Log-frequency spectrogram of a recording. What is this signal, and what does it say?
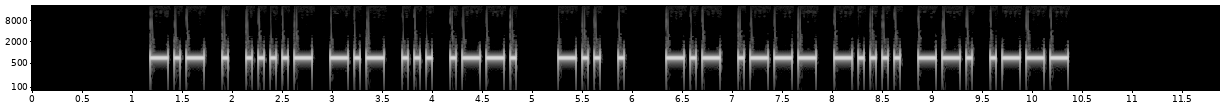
Morse code, heard as a keyed tone, about 20 wpm, 700 Hz. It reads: KE4KSP DE KJ6GJ
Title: USA Callsign DE Callsign 20wpm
